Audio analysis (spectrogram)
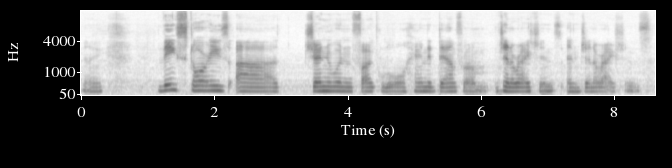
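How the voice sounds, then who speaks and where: A woman hosting a casual livestream, rambling reflectively in short phrases with frequent pauses. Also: fairly low pitch, flat delivery, creaky, slight background noise. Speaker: host of a live video commenting on folklore.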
